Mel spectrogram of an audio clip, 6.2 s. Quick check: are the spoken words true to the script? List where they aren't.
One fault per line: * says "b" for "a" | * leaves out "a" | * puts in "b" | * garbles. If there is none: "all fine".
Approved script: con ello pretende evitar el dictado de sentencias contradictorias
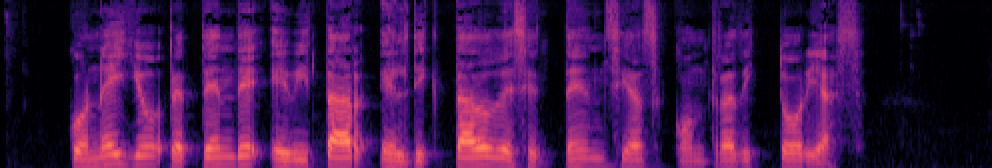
all fine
